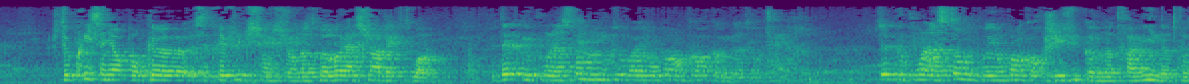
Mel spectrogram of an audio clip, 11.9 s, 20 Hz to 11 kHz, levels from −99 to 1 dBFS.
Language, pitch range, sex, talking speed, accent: French, 160-190 Hz, male, 200 wpm, French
